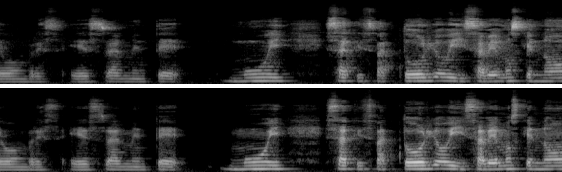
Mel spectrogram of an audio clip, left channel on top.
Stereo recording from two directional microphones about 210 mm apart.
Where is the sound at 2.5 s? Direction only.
20° right (ahead or behind).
